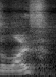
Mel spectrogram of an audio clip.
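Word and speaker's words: Loafe: Loaf. Um kind of an unfortunate name, Mrs. It's L O A F E. The silent E kills her, but you know, she was out there.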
